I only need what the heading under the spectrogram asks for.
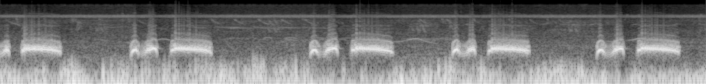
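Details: Decoy spotted dove calling to draw in wild birds, voice described as small and high: repeated phrases of two quick coos and one drawn-out coo, about five phrases, with a faint rising whistle from another bird and low rumble.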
